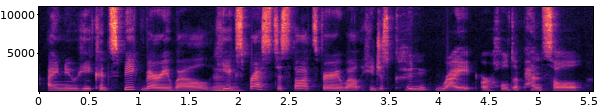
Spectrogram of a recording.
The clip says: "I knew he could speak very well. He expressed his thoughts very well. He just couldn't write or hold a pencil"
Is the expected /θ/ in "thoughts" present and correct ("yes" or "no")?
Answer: yes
